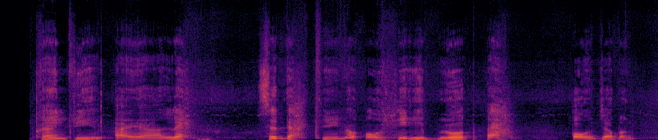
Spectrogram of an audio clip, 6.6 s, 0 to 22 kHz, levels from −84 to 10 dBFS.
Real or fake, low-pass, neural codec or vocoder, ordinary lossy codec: fake; none; codec, 44.1 kHz, 1.7 kbps, Pupu-Codec; none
